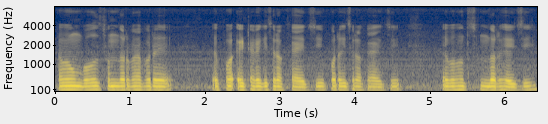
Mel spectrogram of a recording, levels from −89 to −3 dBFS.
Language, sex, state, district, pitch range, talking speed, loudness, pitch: Odia, male, Odisha, Malkangiri, 110-115 Hz, 170 wpm, -14 LUFS, 115 Hz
